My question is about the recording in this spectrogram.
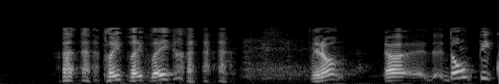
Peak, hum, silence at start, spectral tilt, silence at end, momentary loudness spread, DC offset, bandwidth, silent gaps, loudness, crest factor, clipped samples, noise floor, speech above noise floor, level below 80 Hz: -6 dBFS; none; 0.6 s; -8 dB/octave; 0.1 s; 13 LU; under 0.1%; 5.8 kHz; none; -25 LUFS; 20 dB; under 0.1%; -71 dBFS; 46 dB; -74 dBFS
